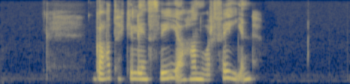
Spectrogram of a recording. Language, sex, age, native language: Icelandic, female, 40-49, Lithuanian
